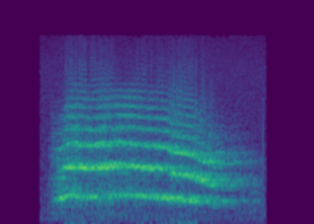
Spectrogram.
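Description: An elephant gives a single loud, brassy trumpet lasting about two seconds, steady and then sagging slightly in pitch at the end. No other sounds are heard.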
